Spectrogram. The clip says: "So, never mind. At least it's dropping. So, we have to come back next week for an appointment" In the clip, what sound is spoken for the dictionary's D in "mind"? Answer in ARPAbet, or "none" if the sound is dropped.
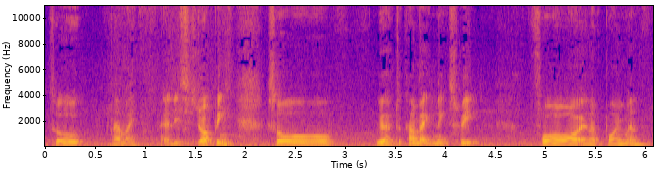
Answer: none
